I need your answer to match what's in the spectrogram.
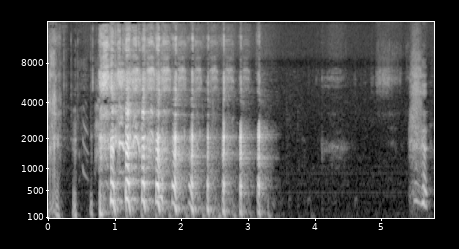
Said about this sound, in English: You put him into a coughing fit just from laughing.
